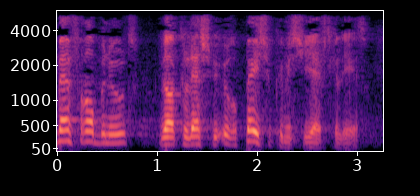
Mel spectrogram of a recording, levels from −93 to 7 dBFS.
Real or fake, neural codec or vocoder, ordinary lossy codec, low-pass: real; none; MP3, 32 kbps; 5.4 kHz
